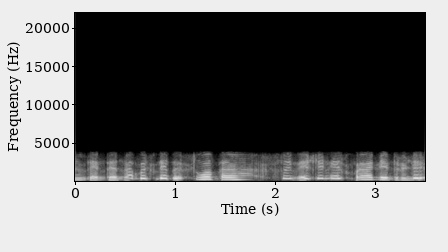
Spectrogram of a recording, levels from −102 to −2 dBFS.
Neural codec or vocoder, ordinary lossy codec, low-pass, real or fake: autoencoder, 44.1 kHz, a latent of 192 numbers a frame, MeloTTS; Opus, 16 kbps; 3.6 kHz; fake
